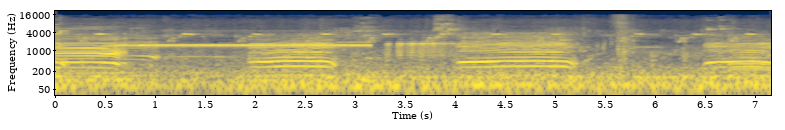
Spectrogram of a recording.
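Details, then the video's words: Cows mooing on a lush pasture hill on an afternoon. Three or four nasal, harmonic moos of about a second each, with a long steady high-pitched tone running underneath for a few seconds. "Sound of cows mooing up the green pasture hill in the afternoon"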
